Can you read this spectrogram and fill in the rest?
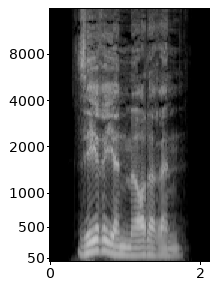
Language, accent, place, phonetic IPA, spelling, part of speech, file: German, Germany, Berlin, [ˈzeːʁiənˌmœʁdəʁɪn], Serienmörderin, noun, De-Serienmörderin.ogg
- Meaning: female equivalent of Serienmörder: female serial killer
